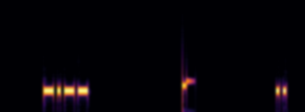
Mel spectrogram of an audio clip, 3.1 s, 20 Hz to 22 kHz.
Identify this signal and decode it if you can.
Morse code, heard as a keyed tone, about 34 wpm, 700 Hz. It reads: Y I
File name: Single-Letter-Number-35wpm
